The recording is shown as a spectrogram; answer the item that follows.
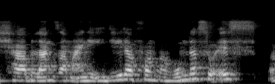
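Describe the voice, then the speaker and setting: This woman has a fairly low pitch and a somewhat breathy voice. She talks at a moderate pace with ordinary pitch variation. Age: 50s. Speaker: doula. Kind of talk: interview.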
